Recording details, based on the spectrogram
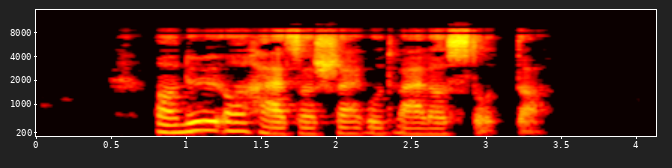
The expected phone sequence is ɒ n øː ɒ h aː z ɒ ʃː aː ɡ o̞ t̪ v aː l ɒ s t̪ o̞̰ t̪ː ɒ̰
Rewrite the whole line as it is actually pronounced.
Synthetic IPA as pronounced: ɒ n øː ɒ h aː z ɒ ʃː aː ɡ o̞ t̪ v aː l ɒ s t̪ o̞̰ t̪ː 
